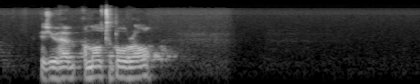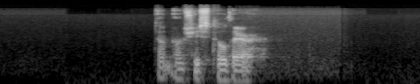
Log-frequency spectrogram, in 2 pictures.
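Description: An older man speaks calmly through an online call, in short bursts.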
